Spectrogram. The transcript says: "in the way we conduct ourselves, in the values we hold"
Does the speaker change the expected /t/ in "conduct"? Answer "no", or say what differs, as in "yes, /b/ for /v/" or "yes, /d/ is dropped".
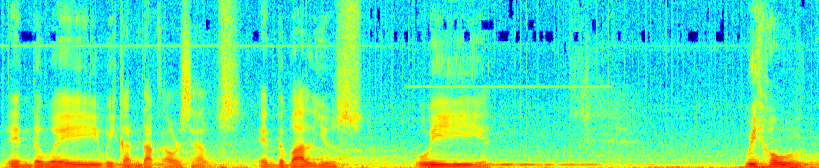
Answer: no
